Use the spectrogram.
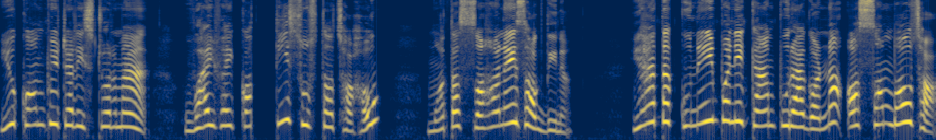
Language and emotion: Nepali, disgusted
